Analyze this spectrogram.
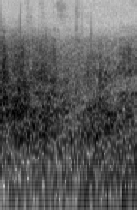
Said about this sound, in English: That's right. A jet. This is a jet. A jet is considered an airplane.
